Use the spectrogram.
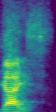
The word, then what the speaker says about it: Guice: It's Guice, by the way.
